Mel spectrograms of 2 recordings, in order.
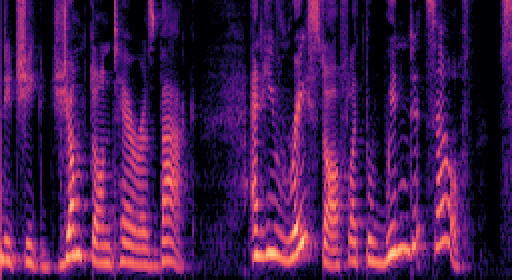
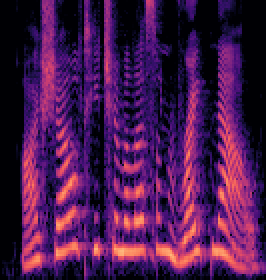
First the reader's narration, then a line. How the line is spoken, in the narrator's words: Terror said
